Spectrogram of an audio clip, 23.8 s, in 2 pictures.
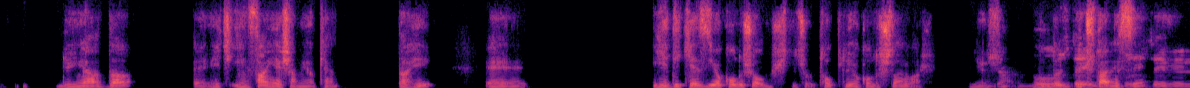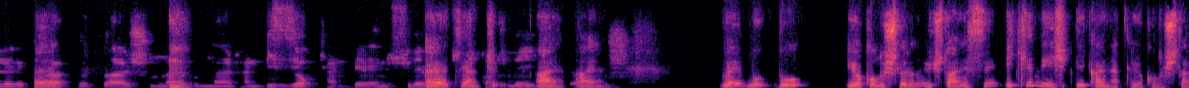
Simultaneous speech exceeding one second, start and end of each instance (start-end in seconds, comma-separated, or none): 9.8-11.5, 16.1-18.0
